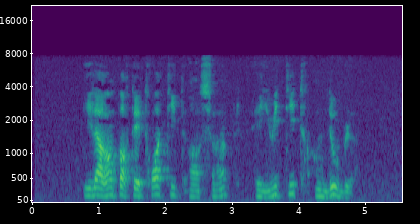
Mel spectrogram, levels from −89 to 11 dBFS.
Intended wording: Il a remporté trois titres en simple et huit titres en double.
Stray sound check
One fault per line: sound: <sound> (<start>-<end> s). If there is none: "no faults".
no faults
